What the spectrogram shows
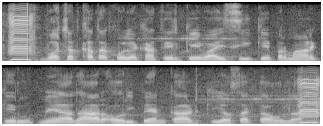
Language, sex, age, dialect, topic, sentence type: Bhojpuri, male, 18-24, Northern, banking, statement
